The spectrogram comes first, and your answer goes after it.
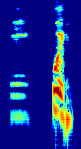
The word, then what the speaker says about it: ekwe: So pronounce that ekwe, not ekwe, not ekwe, not ekwe. Ekwe.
